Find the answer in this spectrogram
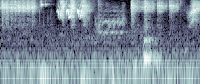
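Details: Crimson sunbird gacor konslet ngobra song: very high, hissy, rapid twittering bursts separated by short gaps, over a low background rumble, with one brief lower note near the end.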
